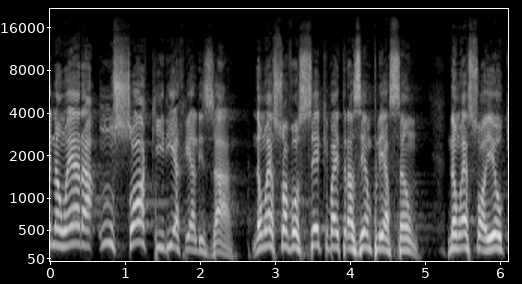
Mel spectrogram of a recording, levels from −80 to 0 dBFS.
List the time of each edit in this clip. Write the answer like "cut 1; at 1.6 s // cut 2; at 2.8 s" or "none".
cut 1; at 2.6 s

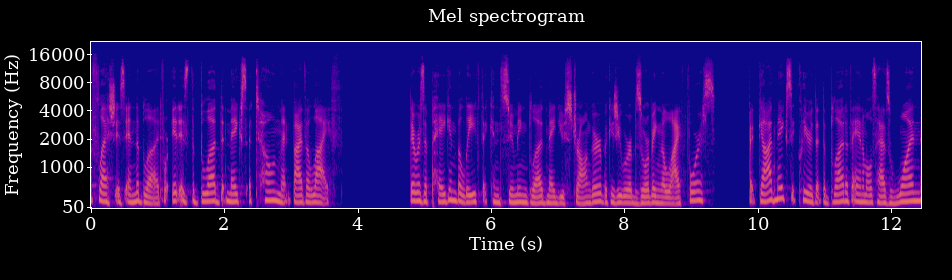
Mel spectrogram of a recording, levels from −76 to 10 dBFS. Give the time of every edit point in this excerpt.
cut 1; at 1.0 s

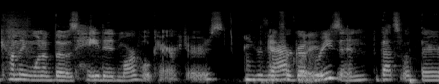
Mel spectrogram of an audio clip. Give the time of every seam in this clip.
none

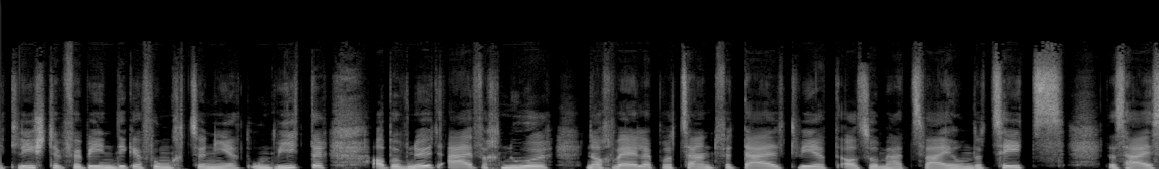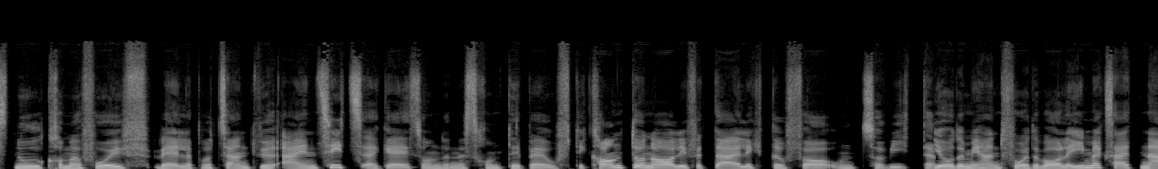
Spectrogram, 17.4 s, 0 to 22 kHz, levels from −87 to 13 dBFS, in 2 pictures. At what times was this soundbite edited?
cut 1; at 2.1 s // cut 2; at 3.1 s // cut 3; at 15.7 s

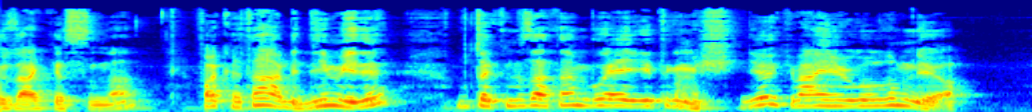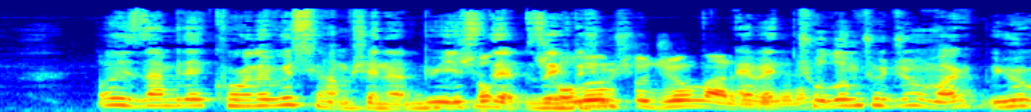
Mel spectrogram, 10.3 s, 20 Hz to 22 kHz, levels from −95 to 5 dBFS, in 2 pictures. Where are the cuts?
none

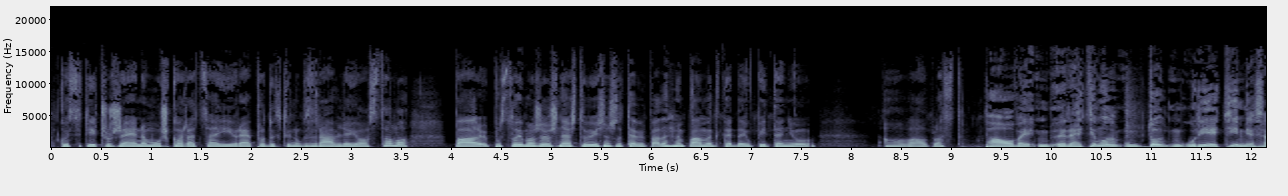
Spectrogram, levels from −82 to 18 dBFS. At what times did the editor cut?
none

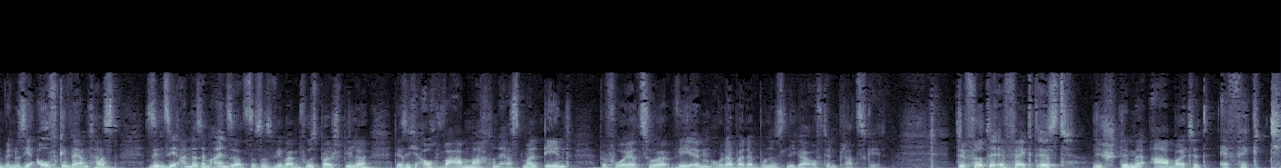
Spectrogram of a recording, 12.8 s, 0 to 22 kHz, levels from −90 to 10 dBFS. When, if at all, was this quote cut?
cut 1; at 9.5 s // cut 2; at 10.9 s

